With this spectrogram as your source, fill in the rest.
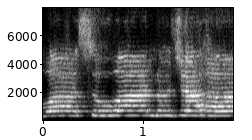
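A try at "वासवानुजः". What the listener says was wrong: ವಾಸು ಅಲ್ಲ, ವಾಸ.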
